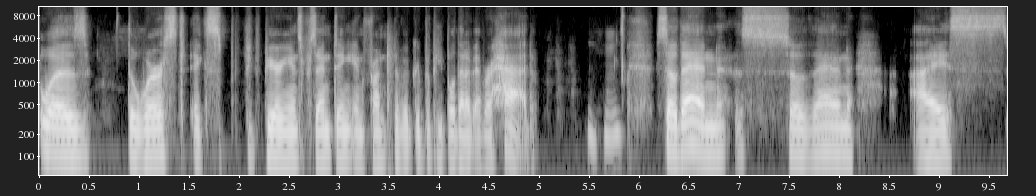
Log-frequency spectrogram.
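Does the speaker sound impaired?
Yes: stuttering; stuttering since childhood, severe in middle and high school, could not get words out, several intensive camps when younger; still stutters, communicating virtually more challenging, more anxiety; word and part-word repetitions, blocks on own name; here prolonged sounds.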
